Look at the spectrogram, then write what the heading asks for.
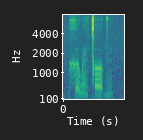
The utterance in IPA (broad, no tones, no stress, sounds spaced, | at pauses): x ə w ẽ ǀ ʌ d̪ ĩ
